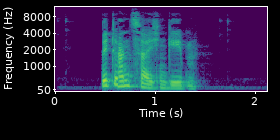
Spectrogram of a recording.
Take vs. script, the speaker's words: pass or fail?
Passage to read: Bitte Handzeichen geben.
pass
